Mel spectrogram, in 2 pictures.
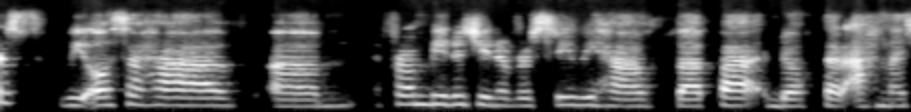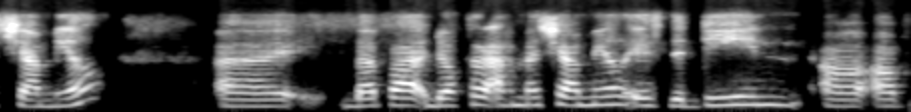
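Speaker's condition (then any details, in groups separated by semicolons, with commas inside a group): No condition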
